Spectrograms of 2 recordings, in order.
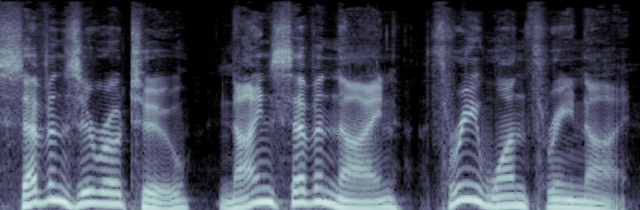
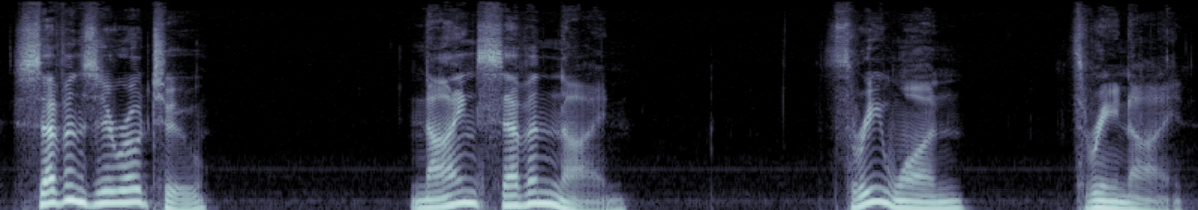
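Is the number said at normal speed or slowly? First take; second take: normal; slowly. First: It is said at normal speed. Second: It is said a little more slowly.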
